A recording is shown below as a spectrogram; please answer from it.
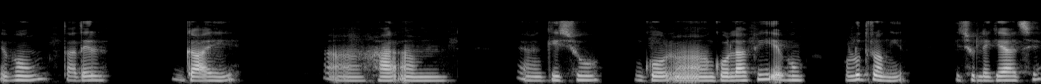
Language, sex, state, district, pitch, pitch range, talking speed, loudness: Bengali, female, West Bengal, Purulia, 190 Hz, 180-200 Hz, 90 wpm, -20 LUFS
